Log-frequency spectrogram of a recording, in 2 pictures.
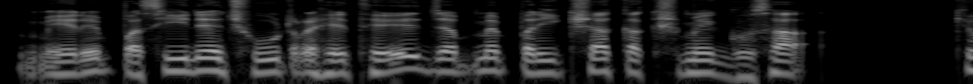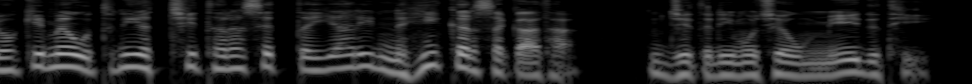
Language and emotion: Hindi, fearful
